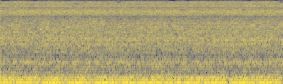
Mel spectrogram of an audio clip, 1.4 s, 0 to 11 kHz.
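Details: Boat engine on a Luhrs 28 at smooth, even low idle with a steady beat, no misses or knocks, warming up just after a professionally rebuilt carburetor was fitted; fuel reaches filter, no carburetor spill-over; normal idle.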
